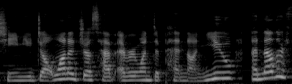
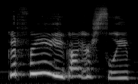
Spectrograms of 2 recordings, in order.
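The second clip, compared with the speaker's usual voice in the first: much higher, louder cheerful praise, easing off at the end; cheering friend on; 11 semitones higher, 7 dB louder than usual. Retold or imitated. Reassuring her friend Georgie about starting late, bright high cheer. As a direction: burst of delighted encouragement. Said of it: "I'd be like".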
